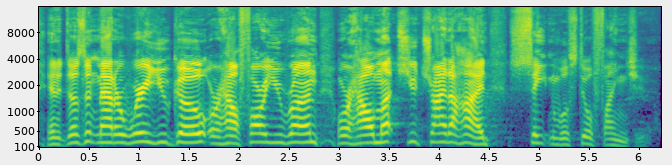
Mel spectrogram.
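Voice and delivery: loud, fast, driving sermon delivery; full-force preaching. Real, not acted. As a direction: preach it hard and loud without letting up.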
